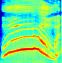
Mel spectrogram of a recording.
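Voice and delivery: high, loud woo; long, high-pitched cheer; excited whoop. Real, not acted. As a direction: let out a big celebratory whoop. Cheering a hit in game.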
